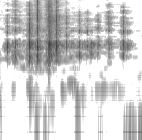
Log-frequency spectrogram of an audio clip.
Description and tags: rattle and clacks
shaking my headphones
